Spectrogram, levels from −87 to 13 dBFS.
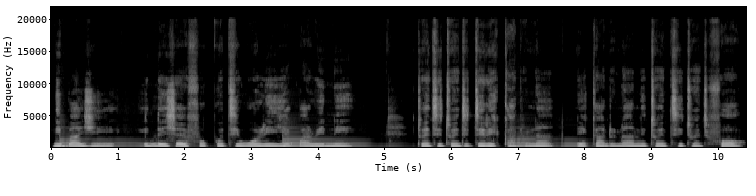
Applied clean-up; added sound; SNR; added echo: neural mask model RNNoise.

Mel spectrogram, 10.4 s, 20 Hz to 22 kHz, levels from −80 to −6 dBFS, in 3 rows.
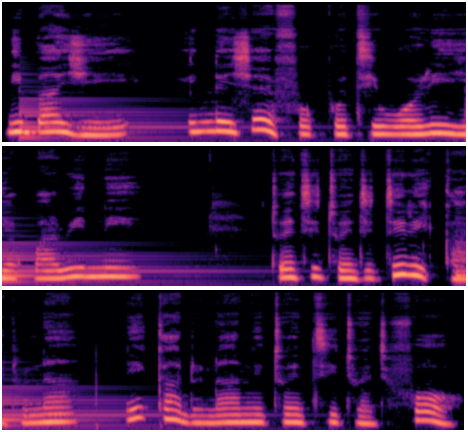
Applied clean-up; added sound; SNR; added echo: none; Acoustic guitar; 15 dB; none.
